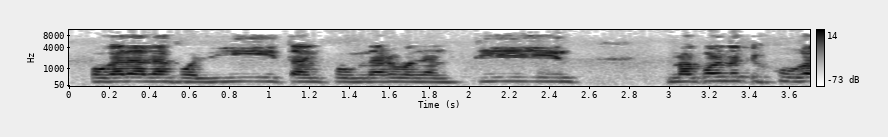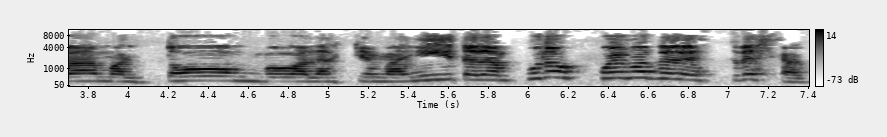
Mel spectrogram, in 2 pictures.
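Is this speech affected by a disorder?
Yes: cleft lip and palate; since early childhood.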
